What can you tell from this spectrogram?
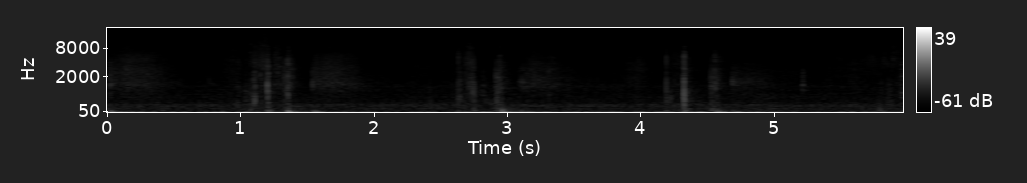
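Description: Cards from a reading deck being drawn and slid across a tabletop, soft swishes of card on card and card on table with a few sharp taps as cards are laid down, at an uneven pace.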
